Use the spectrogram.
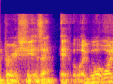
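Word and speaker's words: בראשית: They said, how should we pronounce the letters Bet, Resh, Aleph, Shin, Yud, Tav? Maybe it's Bara Ashit, or maybe it's Buru Ushit. And they just decided arbitrarily Bereshit.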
